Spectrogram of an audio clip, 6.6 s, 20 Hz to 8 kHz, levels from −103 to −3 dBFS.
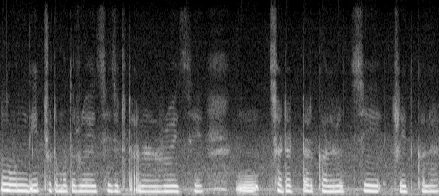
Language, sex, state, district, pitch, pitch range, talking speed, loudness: Bengali, female, West Bengal, North 24 Parganas, 230 Hz, 225-245 Hz, 125 wpm, -14 LUFS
